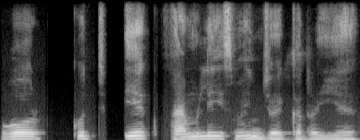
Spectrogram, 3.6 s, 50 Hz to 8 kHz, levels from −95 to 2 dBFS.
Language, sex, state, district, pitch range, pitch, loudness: Hindi, male, Uttar Pradesh, Saharanpur, 125-165 Hz, 155 Hz, -18 LUFS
